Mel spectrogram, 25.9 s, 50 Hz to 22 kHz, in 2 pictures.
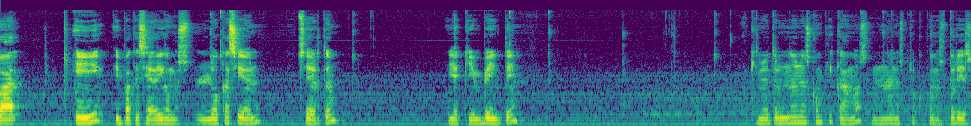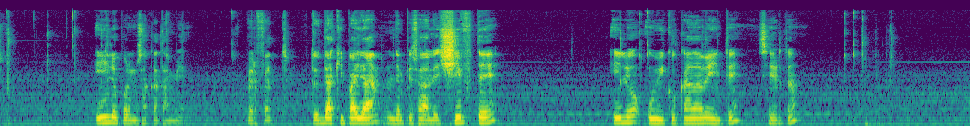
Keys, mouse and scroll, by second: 0.8 i, 2.8 click, 4.7-6.8 drag, 9.5-11.5 drag, 11.7-15.2 middle drag, 15.2 shift+click, 17.1-17.7 drag, 18.9 shift+d, 21.5 click, 22.1 shift+d, 24.2 click, 24.6 shift+d.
